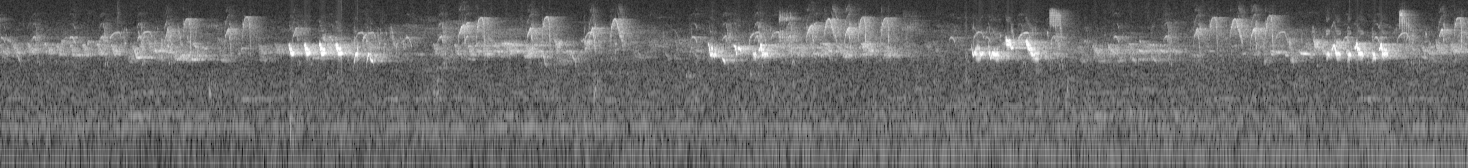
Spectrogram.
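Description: Birds chirping and trilling in short phrases that come every few seconds.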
